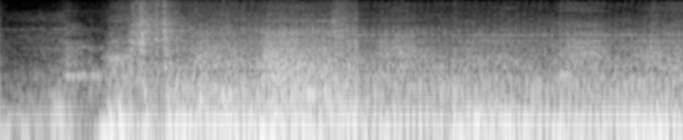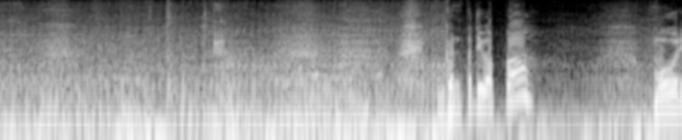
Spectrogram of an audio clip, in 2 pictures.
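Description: A motorcycle rides along a street outdoors with a steady low rumble.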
